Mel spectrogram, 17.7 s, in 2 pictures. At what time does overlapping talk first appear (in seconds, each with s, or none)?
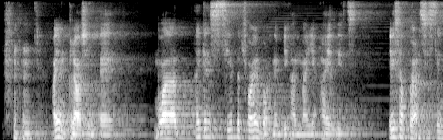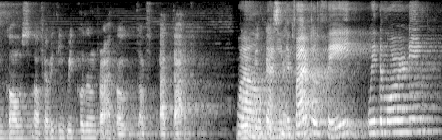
13.6 s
